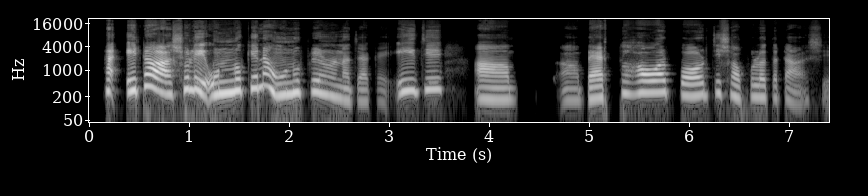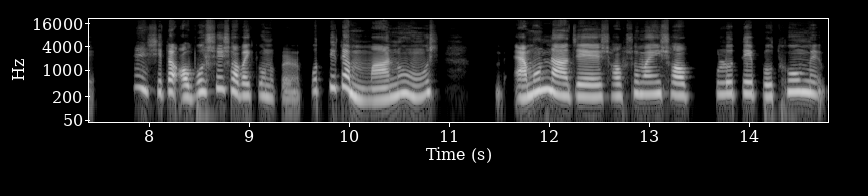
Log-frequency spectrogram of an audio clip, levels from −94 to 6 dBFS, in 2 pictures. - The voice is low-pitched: No, high, 240 Hz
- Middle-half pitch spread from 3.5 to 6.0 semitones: Yes, average, 4.8 semitones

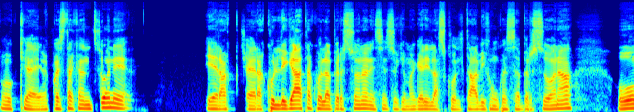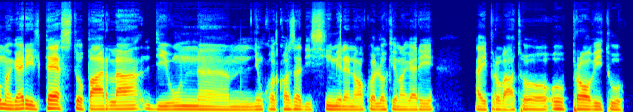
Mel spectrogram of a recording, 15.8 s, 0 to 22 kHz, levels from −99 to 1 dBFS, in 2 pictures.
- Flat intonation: No, average, 3.0 semitones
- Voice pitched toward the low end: Yes, low, 120 Hz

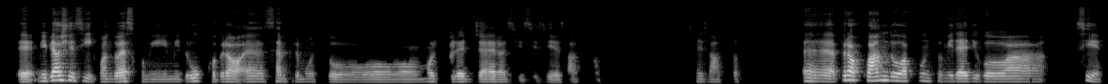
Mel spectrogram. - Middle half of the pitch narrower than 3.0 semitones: No, average, 4.2 semitones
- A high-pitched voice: No, low, 130 Hz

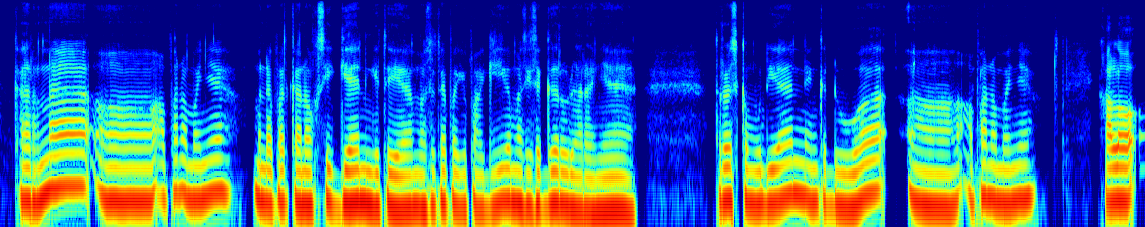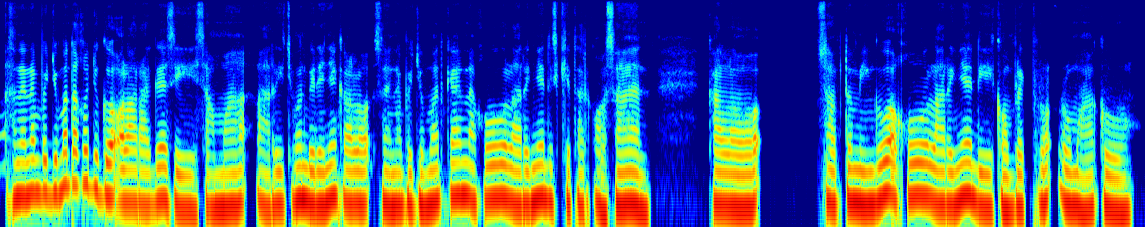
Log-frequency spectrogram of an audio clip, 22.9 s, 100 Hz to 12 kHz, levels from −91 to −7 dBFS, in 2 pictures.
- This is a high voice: No, medium, 165 Hz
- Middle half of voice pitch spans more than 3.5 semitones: No, narrow, 2.6 semitones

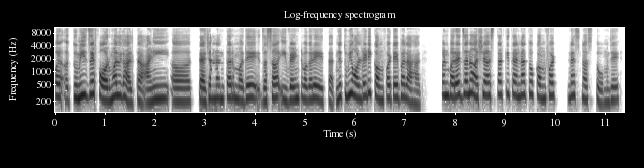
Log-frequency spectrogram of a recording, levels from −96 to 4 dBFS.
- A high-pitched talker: Yes, high, 245 Hz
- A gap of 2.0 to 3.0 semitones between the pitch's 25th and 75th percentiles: No, average, 3.7 semitones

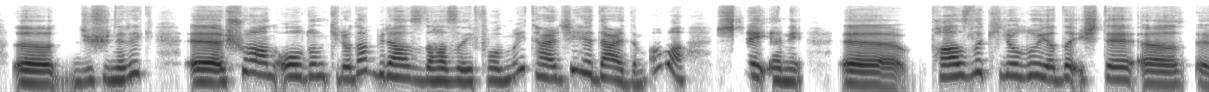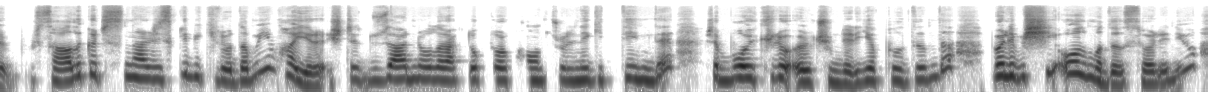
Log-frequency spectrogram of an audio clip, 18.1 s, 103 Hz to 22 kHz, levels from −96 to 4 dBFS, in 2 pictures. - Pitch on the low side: No, high, 220 Hz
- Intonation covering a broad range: No, average, 4.5 semitones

